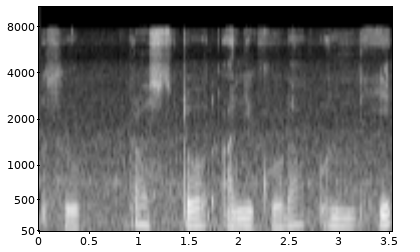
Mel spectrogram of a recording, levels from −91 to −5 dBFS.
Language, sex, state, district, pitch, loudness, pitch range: Telugu, male, Andhra Pradesh, Sri Satya Sai, 115 Hz, -21 LUFS, 110-130 Hz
